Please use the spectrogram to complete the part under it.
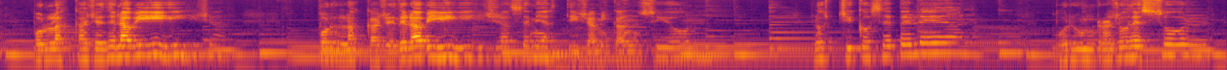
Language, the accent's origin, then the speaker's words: Spanish; Argentina; lo que tenga que ver con nosotros como país, como Argentina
